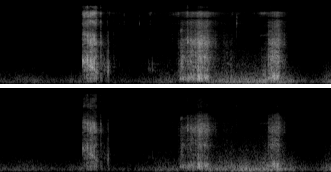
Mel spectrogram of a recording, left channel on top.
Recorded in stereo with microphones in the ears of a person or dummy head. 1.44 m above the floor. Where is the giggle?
No giggle in this recording.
